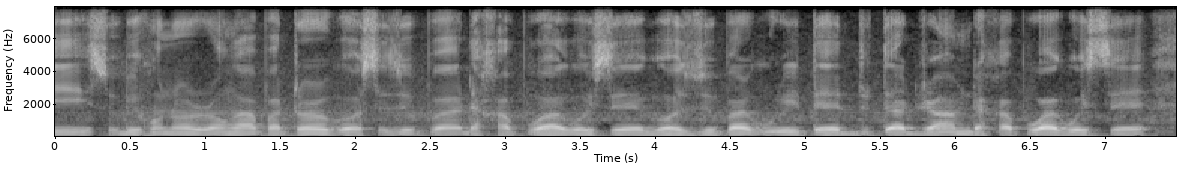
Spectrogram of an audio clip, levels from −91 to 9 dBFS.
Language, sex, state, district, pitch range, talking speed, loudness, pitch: Assamese, male, Assam, Sonitpur, 105-110 Hz, 135 wpm, -16 LUFS, 105 Hz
